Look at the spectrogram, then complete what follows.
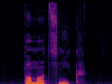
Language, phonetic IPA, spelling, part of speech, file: Polish, [pɔ̃ˈmɔt͡sʲɲik], pomocnik, noun, Pl-pomocnik.ogg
